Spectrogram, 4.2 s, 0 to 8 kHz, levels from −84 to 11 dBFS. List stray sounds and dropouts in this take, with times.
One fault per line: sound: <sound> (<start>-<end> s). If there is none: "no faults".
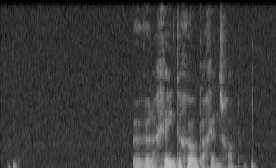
no faults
